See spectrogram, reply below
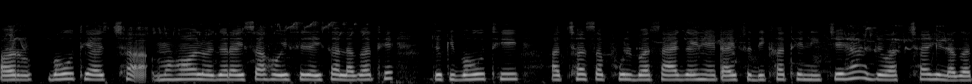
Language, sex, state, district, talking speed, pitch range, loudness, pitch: Chhattisgarhi, female, Chhattisgarh, Sarguja, 190 wpm, 220-235 Hz, -32 LUFS, 225 Hz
